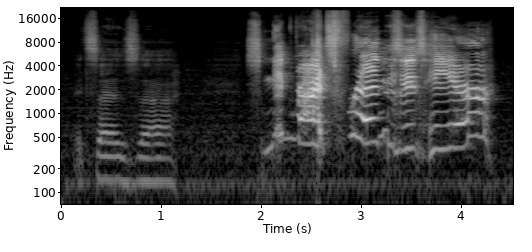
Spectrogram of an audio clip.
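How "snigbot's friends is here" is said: very high, loud, shrill goblin voice, sounding far off. Game master voicing someone at the back of the canyon, calling out. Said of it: "you hear a voice call out".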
